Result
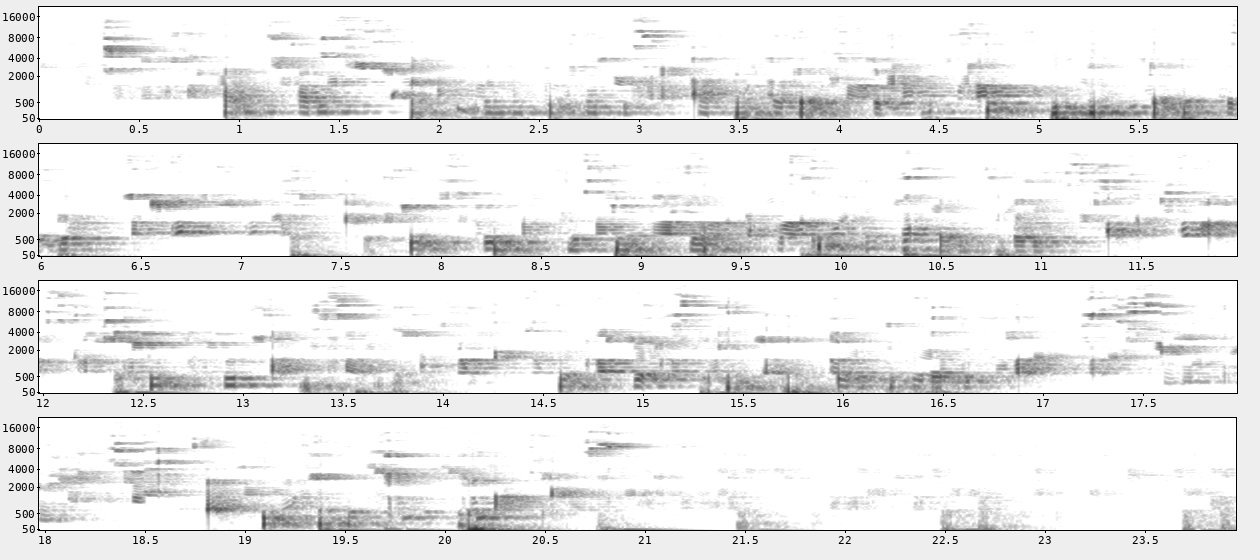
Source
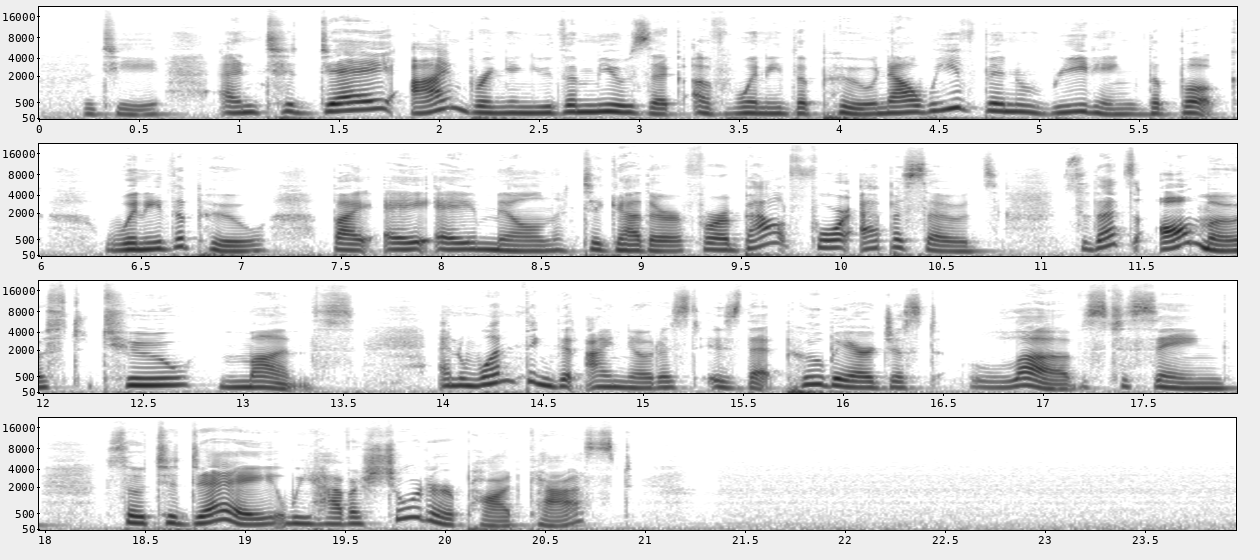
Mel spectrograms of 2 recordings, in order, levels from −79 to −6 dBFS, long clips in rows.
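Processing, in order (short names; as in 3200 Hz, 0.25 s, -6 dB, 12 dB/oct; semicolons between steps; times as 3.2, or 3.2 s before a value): random spectral dropouts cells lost 83%; speakerphone echo 0.37 s, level -14 dB; spectral noise reduction 10 dB; high shelf 12000 Hz -9.5 dB; in parallel at -9 dB: short-mantissa float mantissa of 2-bit; on the sum: flipped gate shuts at -25 dBFS, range -24 dB; bell 2000 Hz -11.5 dB 0.49 oct; reverb RT60 0.65 s, pre-delay 5 ms, DRR 2 dB; 17.58–18.49 frequency shift -380 Hz; gain +5 dB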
